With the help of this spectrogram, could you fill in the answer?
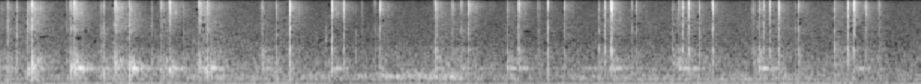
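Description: Long dark-painted nails on both hands tap and scratch large beige glazed ceramic floor tiles with grout lines on a solid floor, beside a small recorder that is left untouched. A quick, uneven run of sharp, bright clicks sounds with almost no low end, each dying away instantly, mixed with faint scratchy rasps between the taps.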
